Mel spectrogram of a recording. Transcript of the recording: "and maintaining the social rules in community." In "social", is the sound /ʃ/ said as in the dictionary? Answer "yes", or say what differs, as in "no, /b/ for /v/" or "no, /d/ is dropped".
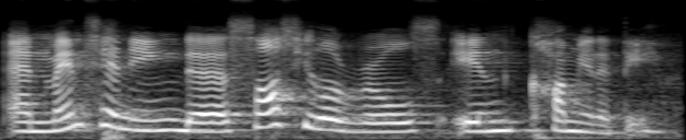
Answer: no, /s/ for /ʃ/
